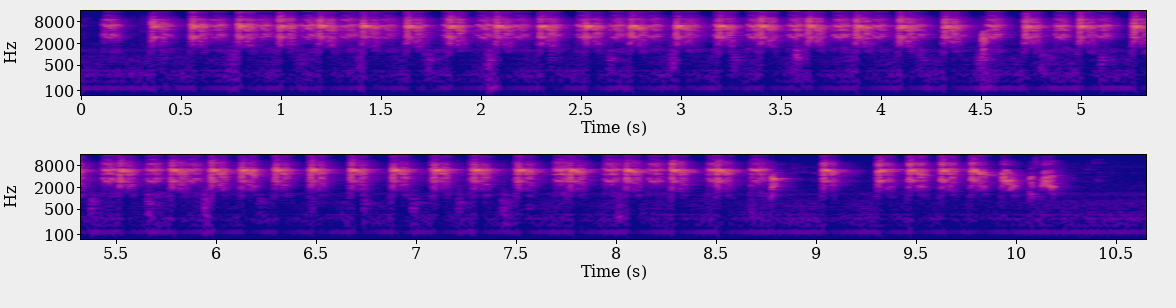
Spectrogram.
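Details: Young Java sparrows, in their third day at home, clamouring for food at breakfast with older birds joining in; a long, fast, nearly continuous stream of piercing high chirps that ends abruptly.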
